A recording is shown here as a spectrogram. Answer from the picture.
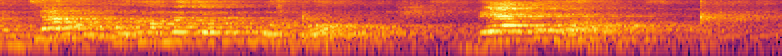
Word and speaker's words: ব্যাকরণ: যেমন ধরো আমরা যখন বলবো ব্যাকরণ, ব্যাকরণ কিভাবে উচ্চারণ হচ্ছে ব্যা, বয়ে জফলা আকার, অর্থাৎ এই যে বয়ে বসন্ত যুক্ত তারপর দেখো ব জফলা আকার, জফলা তার সাথে আকার দিয়ে ব্যা, এই যে উচ্চারণটা এটা জফলা আকার দিয়ে এর উচ্চারণ হয়।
